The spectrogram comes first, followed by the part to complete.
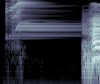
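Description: An intro chime sound effect: a single bright, bell-like ding with a quick upward sparkle at its start, ringing on and fading away over about a second and a half.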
